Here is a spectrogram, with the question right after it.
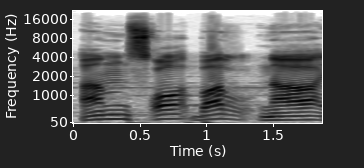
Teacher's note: اس کے بعد یہ میم ساکن آ گیا، میم ساکن کے بعد آ رہا ہے صاد، یہاں پہ ہم نے غنہ بالکل بھی نہیں کرنا، یہ اظہار شفوی والا قانون جو ہے وہ لاگو کریں گے۔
